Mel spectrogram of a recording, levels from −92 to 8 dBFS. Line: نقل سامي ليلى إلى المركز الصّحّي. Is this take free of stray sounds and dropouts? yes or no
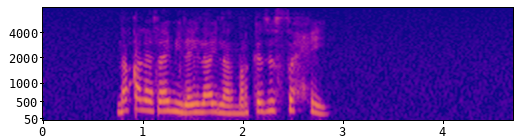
yes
